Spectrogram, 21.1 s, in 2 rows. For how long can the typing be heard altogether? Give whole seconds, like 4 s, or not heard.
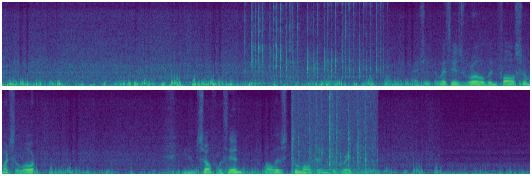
5 s.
